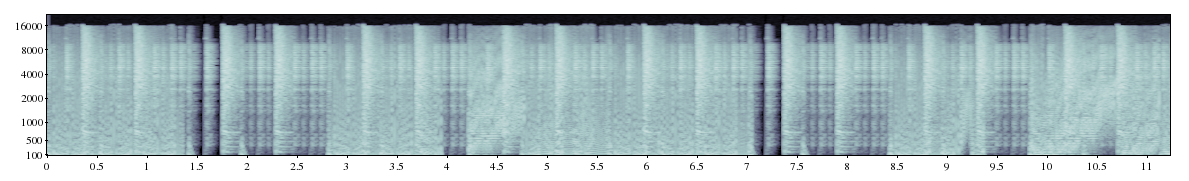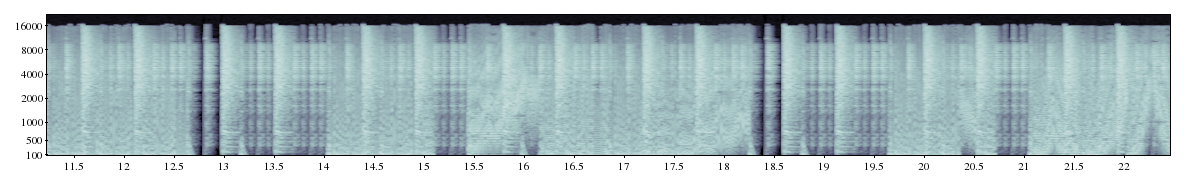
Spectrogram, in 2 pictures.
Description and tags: drilla Rendered
sample of bass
